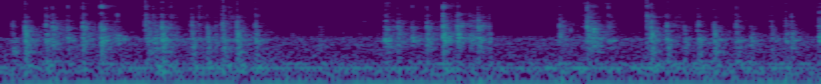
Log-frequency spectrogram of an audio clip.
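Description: Typing on a computer keyboard: a quick, steady run of keystroke clicks, with a low steady hum underneath.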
